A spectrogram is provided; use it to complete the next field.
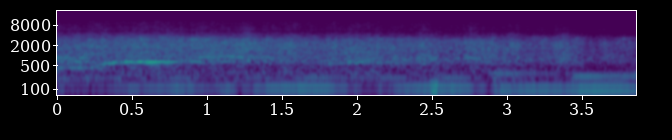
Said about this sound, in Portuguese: Você pode aplaudir os artistas globais, por favor?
